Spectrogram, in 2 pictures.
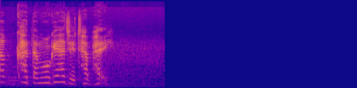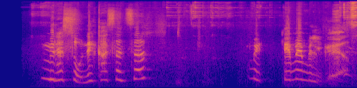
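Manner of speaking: crying while speaking. A sister-in-law answers after hearing everything, crying. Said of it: "आप please आप रोइए मत अंजलि भाभी".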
